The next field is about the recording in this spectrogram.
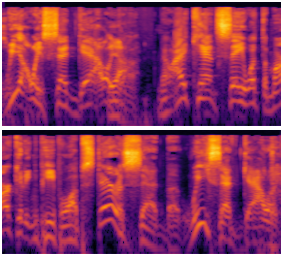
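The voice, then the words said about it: Imitates another person's voice. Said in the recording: “That's such a great impersonation.”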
